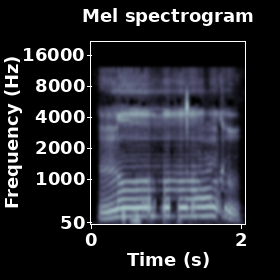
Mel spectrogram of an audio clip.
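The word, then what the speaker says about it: نون: এই সুজা এই সুজা নুন চওড়া অবস্থায় থাকবে হ্যাঁ এই যে এই দুইটা অবস্থায় চওড়া অবস্থায় থাকবে এবং নাকের ভিতরে যাবে এটা যখন বলবো যেমন নুন নুন কি শোনা যাচ্ছে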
